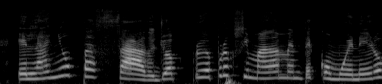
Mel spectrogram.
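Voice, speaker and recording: A woman's bright, sharp tone, with ordinary pitch variation and a moderate pace. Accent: northern Mexican. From Mexico, Monterrey. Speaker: podcast host, mother. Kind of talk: casual family chat.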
